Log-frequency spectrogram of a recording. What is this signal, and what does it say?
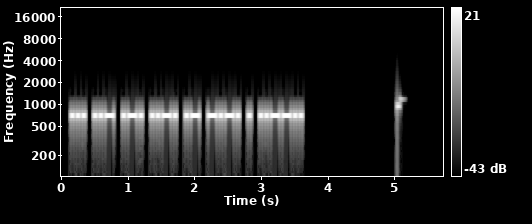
Morse code, heard as a keyed tone, about 28 wpm, 700 Hz. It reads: SURFACE?
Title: Sentences from Top 1000 Words - Review Part 3 - 28wpm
